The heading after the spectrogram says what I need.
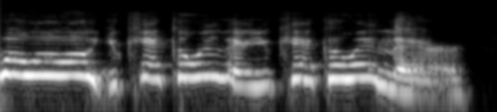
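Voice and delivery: put-on high, urgent little girl crying out a warning; a young girl blurting an anxious warning, pitched high; alarmed kid warning. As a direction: squeak it out like a startled kid stopping him. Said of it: "she's like".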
